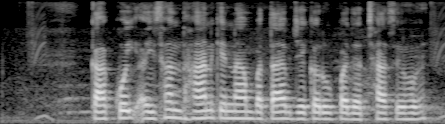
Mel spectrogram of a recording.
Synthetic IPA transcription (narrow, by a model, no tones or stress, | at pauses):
kakoiʔəɪsənd̪ʱankenambət̪aebd͡ʒekəɾupəd͡ʒətːʃʰaseɦoe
